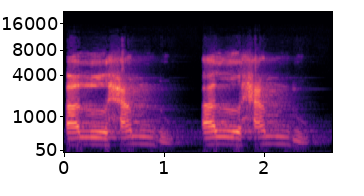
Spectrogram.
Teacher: যেমন দেখেন আমরা পড়ি আলহামদু, আলহামদু, আলহামদু, এই যে লামের আওয়াজটাকে আমি চালু রাখতেছি, খেয়াল করেন আলহামদু, আলহামদু, লামের মাখরাজে যাওয়ার পর কিন্তু আমি আওয়াজটাকে বন্ধ করে দেই না। আলহামদু, লামের আওয়াজ চালু থাকতে থাকতেই হা এর উচ্চারণ করি, আলহামদু, আলহামদু।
